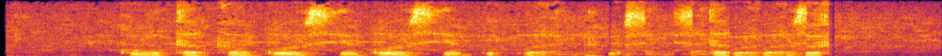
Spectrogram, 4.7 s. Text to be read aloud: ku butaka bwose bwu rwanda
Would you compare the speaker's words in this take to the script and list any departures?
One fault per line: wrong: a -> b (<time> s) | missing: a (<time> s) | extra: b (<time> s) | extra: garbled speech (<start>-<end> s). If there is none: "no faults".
extra: bwose (1.8 s)
extra: garbled speech (3.0-4.2 s)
